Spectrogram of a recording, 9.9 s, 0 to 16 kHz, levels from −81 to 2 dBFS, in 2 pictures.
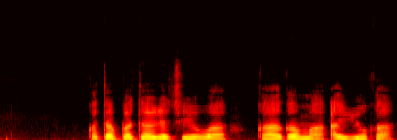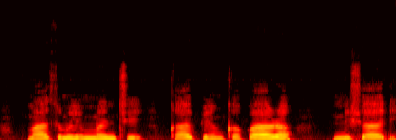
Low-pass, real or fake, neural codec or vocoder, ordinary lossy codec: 14.4 kHz; real; none; none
